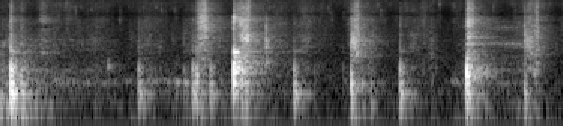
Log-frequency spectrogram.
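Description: Meatball mixture gets worked together with an added egg, giving a series of soft, wet slaps and thuds at an uneven rhythm, close and fairly quiet, with no talking.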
